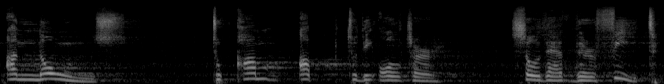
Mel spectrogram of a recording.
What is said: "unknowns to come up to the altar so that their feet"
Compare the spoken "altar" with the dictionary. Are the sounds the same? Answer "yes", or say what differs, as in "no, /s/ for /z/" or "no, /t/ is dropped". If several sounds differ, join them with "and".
yes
